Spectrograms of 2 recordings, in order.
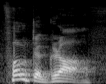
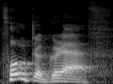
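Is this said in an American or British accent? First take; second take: British; American. First: It is said in a British accent. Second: It is said in an American accent. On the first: "इसका उच्चारण है British English में" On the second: "American उच्चारण होगा"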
